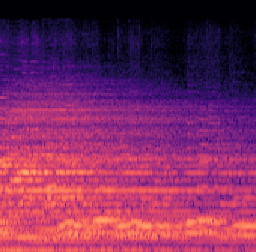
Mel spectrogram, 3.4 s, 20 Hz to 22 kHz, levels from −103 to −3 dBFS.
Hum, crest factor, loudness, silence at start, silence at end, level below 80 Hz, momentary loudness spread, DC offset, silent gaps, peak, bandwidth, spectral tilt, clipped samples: none; 14 dB; -27 LUFS; 0 s; 0 s; -42 dBFS; 7 LU; under 0.1%; none; -14 dBFS; 12.5 kHz; -6 dB/octave; under 0.1%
